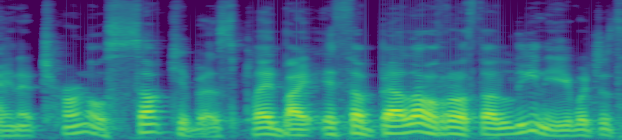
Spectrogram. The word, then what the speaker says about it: Isabella Rossellini: for them by an eternal succubus played by Isabella Rossellini, which is how that's pronounced, named Liesel, hence the name Friends of Liesel.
